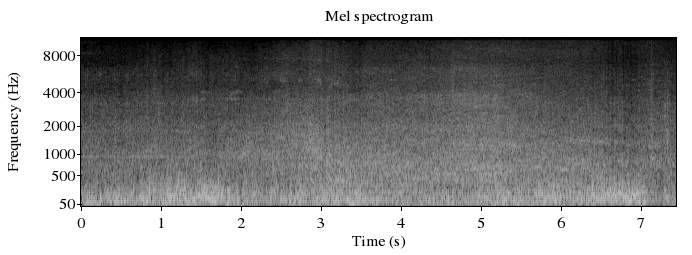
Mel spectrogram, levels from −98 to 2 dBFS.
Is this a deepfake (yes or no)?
no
